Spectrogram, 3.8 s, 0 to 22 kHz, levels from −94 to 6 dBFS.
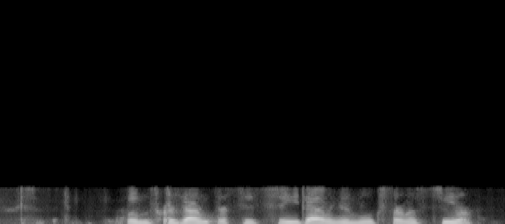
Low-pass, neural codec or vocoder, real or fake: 3.6 kHz; codec, 16 kHz, 0.5 kbps, FreqCodec, larger model; fake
